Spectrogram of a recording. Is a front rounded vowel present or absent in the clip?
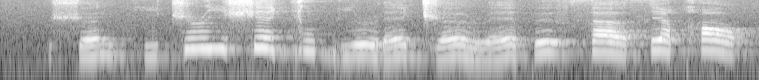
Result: present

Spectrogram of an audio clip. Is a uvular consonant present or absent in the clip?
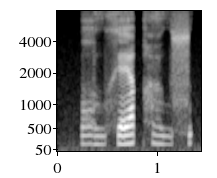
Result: present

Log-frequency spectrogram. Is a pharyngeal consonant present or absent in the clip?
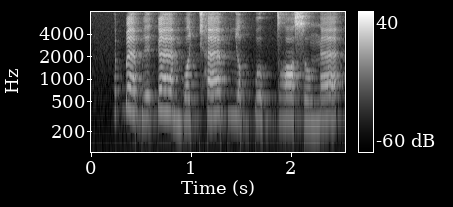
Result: absent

